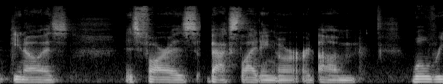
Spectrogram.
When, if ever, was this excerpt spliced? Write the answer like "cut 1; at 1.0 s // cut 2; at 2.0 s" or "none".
cut 1; at 2.0 s // cut 2; at 3.1 s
